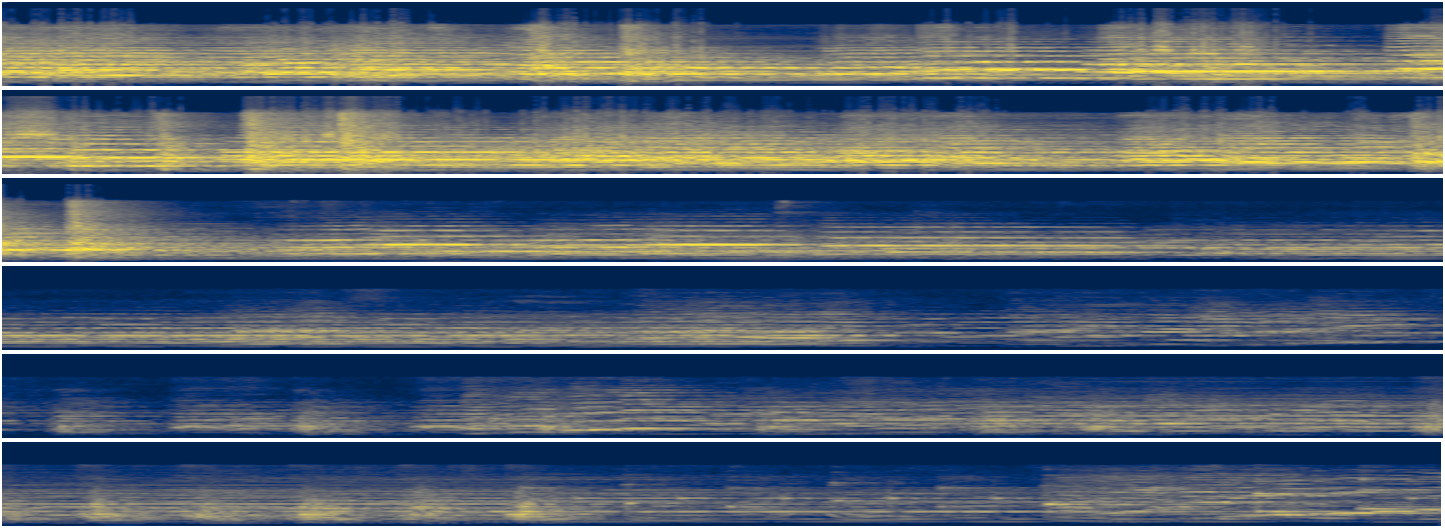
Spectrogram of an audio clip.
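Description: Concert band playing a loud full passage led by brass, punctuated by percussion strikes, which breaks off suddenly about eleven seconds in; a softer, quieter passage follows and thins out further past the twenty-second mark.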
